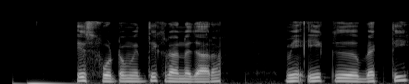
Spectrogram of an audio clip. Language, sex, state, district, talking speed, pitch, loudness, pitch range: Hindi, male, Uttar Pradesh, Muzaffarnagar, 145 wpm, 145 Hz, -27 LUFS, 140-160 Hz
